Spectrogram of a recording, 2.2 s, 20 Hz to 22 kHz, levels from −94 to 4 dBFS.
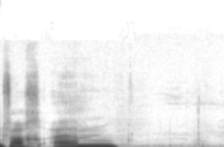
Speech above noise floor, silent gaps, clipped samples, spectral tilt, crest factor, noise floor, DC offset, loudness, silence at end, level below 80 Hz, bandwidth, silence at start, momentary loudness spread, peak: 37 dB; none; under 0.1%; -7.5 dB/octave; 16 dB; -61 dBFS; under 0.1%; -25 LUFS; 1.05 s; -62 dBFS; 11.5 kHz; 0 s; 7 LU; -10 dBFS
